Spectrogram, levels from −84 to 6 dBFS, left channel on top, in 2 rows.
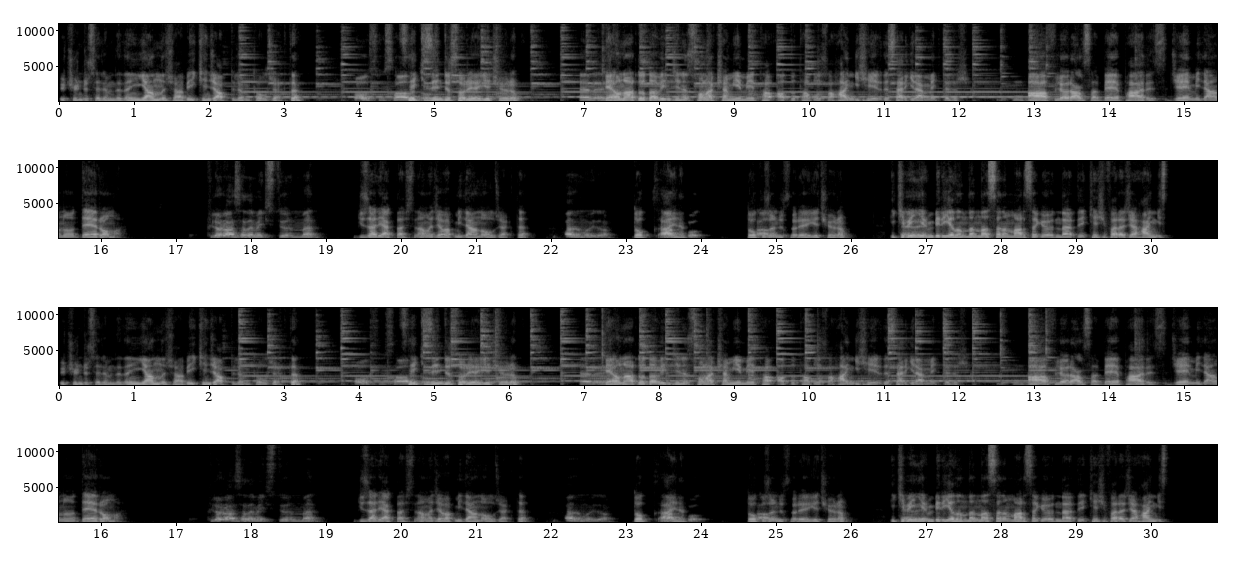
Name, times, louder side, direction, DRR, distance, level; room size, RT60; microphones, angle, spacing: voice 1, 0.0-3.2 4.7-6.1 7.3-12.1 12.9-16.3 19.4-21.7 23.1-23.8 24.6-25.9 26.6-30.2, left 2 dB, 15° left, 0.4 m, -31 dB
sound 1, 2.2-14.8, left 1 dB, 25° right, 0.8 m, -39 dB
voice 2, 3.9-5.0 6.9-7.3 12.7-13.1 17.4-18.9 20.6-20.7 22.2-22.8 23.5-24.0 24.7-25.0 26.6-27.0, left 3 dB, 85° left, 0.9 m, -34 dB
3.2 x 3.0 x 3.1 m
head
